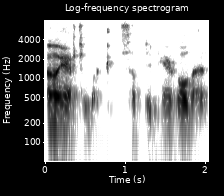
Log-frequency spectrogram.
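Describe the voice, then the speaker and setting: A man joining a livestream as a guest, explaining things in a hesitant, halting way. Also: sits low, fairly even intonation, dry recording. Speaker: stream guest. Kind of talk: casual livestream chat. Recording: dry, dull lo-fi call audio.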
